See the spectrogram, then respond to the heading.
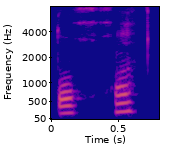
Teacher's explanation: تا کو پر پڑھیں گے کیونکہ حرف مستعلیہ کا حرف، آگے ہا کے اوپر تشدید، ہا کو دو پر پڑھیں گے۔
